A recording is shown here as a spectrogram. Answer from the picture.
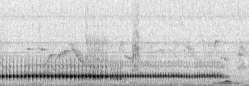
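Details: A frog chorus during the mating and courtship season: one loud, fast, pulsed trill carries on for about four and a half seconds and fades at the end, while a few softer, lower, short notes sound behind it.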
